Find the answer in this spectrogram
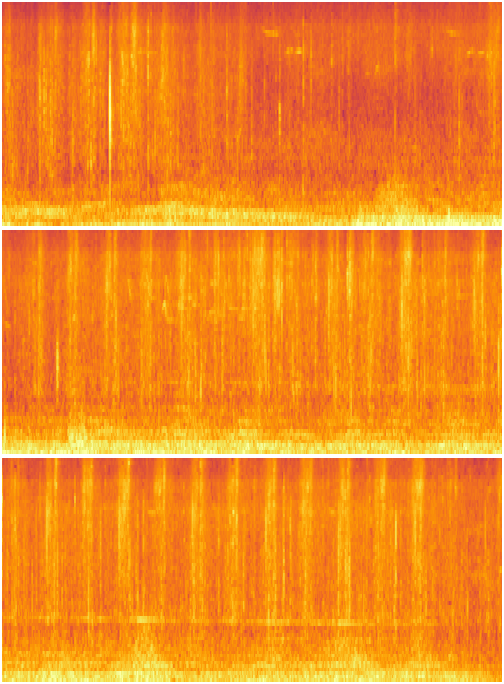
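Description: A walker's footsteps on an earth woodland path, with low wind noise on the microphone.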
